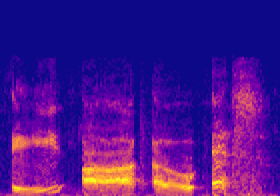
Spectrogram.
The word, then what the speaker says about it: Eros: influence of Cockney stagehands she added an H where there shouldn't have been one what then spell it as she spelled it but without the H e r o s precisely and here he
